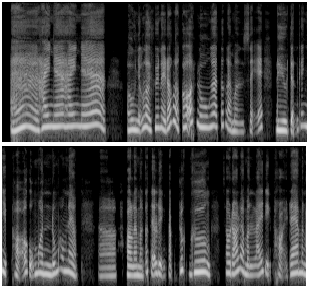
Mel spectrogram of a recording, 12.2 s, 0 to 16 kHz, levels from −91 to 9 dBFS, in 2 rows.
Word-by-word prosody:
À, 205 - +1 0.5
hay 295 +4 +3
nha, 310 +1 +2
hay 310 +1 +1
nha! 320 -1 +2 0.4
Ừ, 230 +1 +2
những 230 +2 +1
lời 290 -4 +3
khuyên 280 0 0
này 250 -5 +1
rất 290 - 0
là 395 -9 +1
có 280 +5 -2
ích 380 +2 +2
luôn 290 -3 +1
á, 320 0 0
tức 335 +3 -10
là 255 -5 -3
mình 195 -2 -6
sẽ 215 +6 -8 0.3
điều 220 -2 +6
chỉnh 230 - -3
cái 320 +7 -9
nhịp 295 -6 +2
thở 215 +4 -4
của - - -1
mình, 235 -2 +2
đúng 235 +5 +1
hông 305 -1 -3
nào? 245 -9 0 0.4
Ờ, 185 +1 -9 0.2
hoặc 205 - +3
là 200 0 0
mình 195 -1 -1
có 275 - -7
thể 215 0 0
luyện 230 -6 -1
tập - - -10
trước 310 +1 -1
gương, 270 +2 +4 0.3
sau 255 -1 0
đó 235 +4 +1
là 320 -1 -1
mình 205 -4 -3
lấy 220 +7 -3
điện 225 -5 -7
thoại - - -11
ra, 245 +3 +2
mình 255 -4 0
255 Hz, 240 wpm, -20 LUFS, 220-305 Hz, 0.5 s, điều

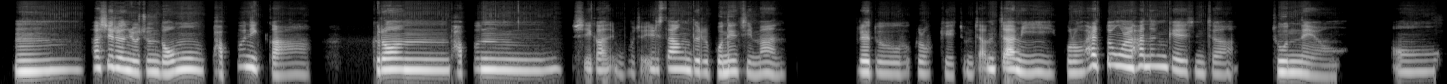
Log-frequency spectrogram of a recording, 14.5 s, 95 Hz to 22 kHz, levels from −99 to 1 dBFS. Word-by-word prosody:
음. 235 +2 +3
사실은 275 -3 +3
요즘 215 0 -1
너무 235 +5 +3
바쁘니까 190 -5 -4 0.6
그런 245 -1 +4
바쁜 240 +2 -1
시간 240 +1 -7
이 - - -23
뭐죠? 200 -2 -22
일상들을 250 -3 -2
보내지만 200 -3 -4 0.7
그래도 200 -3 -2
그렇게 195 -2 -14
좀 195 -3 -17
짬짬이 210 -5 0
그런 205 +1 -6
활동을 320 -2 +2
하는 305 0 0
게 230 -5 -3
진짜 195 -3 -14 0.4
좋네요. 200 -6 -2 0.5
어. 215 +1 -12
220 Hz, 220 characters per minute, -20 LUFS, 200-245 Hz, 0.7 s, 그런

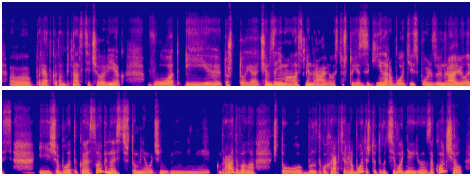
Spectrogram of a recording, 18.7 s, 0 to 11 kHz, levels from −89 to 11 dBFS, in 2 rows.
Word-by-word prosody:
э, 185 -1 0
порядка 175 -1 -3
там 165 -1 -5
15 170 0 -3
человек. 180 -1 0 0.5
Вот, 195 -2 +1
и 200 -5 0
то, 175 - -2
что 175 0 -2
я 165 +1 -2
чем 215 0 +4
занималась, 200 -3 +2
мне 185 -1 +4
нравилось, 175 -1 0
то, - - -14
что 190 - -5
языки 185 +5 -1
на 205 - +6
работе 190 0 -1
использую 180 -1 -1
нравилось. 180 - +3 0.5
И - - -3
ещё 195 0 +1
была 185 0 +1
такая 185 -1 -1
особенность, 210 - +3
что 185 - -3
меня 170 -1 +1
очень, 170 -1 -2
м, 160 -1 -5 0.2
б 165 - -6
радовало, 205 -4 +3 0.4
что 195 - -1
был 190 +2 -1
такой 195 +1 -4
характер 200 0 0
работы, 225 - +2
что 220 -7 -4
ты 185 - -10
вот 185 0 -4
сегодня 190 -3 +1
её 180 0 -1
закончил, 190 - +2
185 Hz, 140 wpm, -23 LUFS, 175-200 Hz, 0.5 s, на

